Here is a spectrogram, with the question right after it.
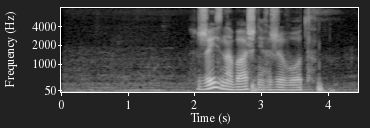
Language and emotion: Russian, neutral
